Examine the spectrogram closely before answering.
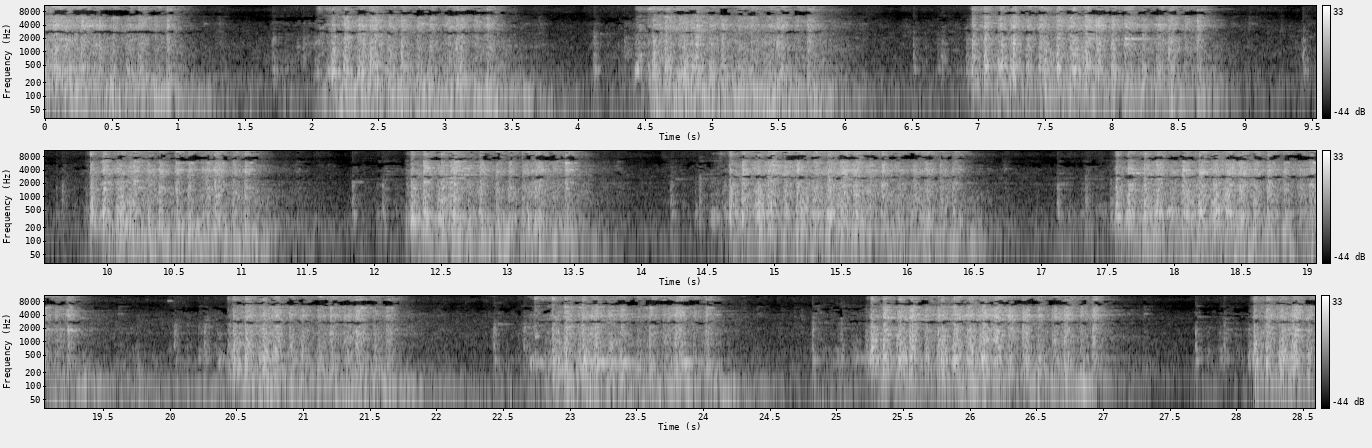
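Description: Intermodal freight cars rolling past close by, steel wheels on rail. The noise swells and fades in a regular beat about every two and a half seconds as each car goes by.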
